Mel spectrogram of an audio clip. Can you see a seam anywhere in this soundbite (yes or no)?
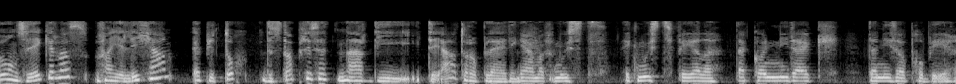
no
